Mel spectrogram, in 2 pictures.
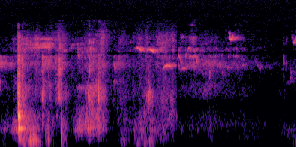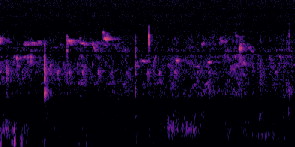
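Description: A few short, irregular sounds in the first two seconds, the first the loudest, then near quiet with faint, scattered bird chirps.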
